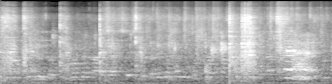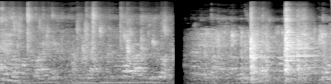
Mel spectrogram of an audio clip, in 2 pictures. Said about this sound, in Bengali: আমি আলু কুমড়োটার মধ্যে দিয়ে দিচ্ছি।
